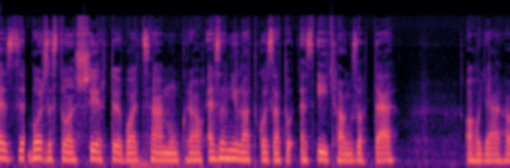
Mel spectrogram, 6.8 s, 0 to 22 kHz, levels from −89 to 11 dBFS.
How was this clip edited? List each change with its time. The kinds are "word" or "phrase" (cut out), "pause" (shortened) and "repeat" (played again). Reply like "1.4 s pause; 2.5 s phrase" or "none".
2.7 s word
